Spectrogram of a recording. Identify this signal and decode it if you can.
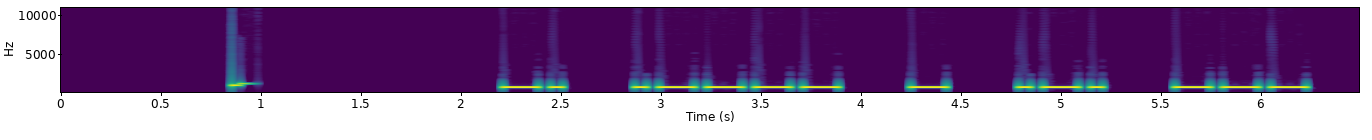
Morse code, heard as a keyed tone, about 20 wpm, spaced as for 15 wpm, 700 Hz. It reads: N1TRO
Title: 076 Lesson 13g - Letter L - Call Signs 20wpm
